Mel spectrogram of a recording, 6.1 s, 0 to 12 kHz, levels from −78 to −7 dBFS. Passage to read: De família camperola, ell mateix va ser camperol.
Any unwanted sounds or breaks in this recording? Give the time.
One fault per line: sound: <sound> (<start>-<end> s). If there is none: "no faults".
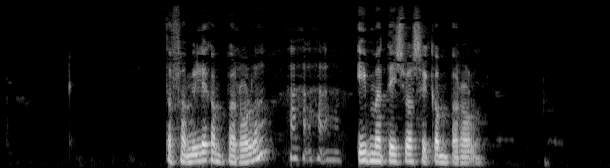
sound: laugh (2.9-3.4 s)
